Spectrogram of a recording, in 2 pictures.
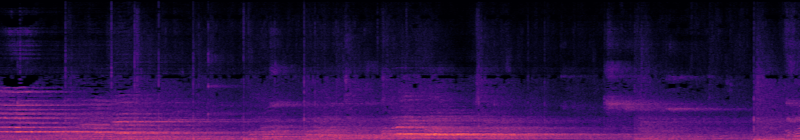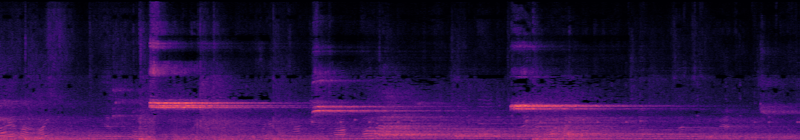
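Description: A basketball being dribbled on a sports-hall floor during a youth game, with shouting voices and high squeaks over it, all echoing in the large hall.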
